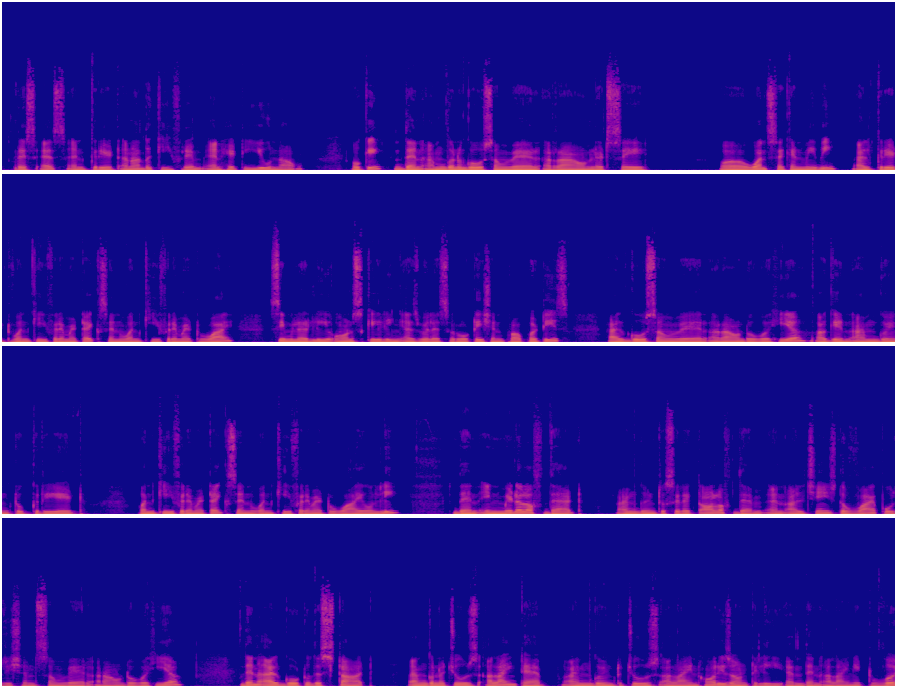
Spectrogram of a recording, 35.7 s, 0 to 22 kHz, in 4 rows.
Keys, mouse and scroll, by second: 0.8 click, 2.0 u, 4.3-9.2 drag, 14.5-19.3 drag, 19.3-24.8 drag, 24.8 ctrl+a, 25.5-33.5 drag, 33.5-35.7 drag.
